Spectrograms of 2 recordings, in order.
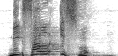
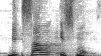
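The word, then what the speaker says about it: بِئْسَ الِاسْمُ: Bukan dibaca bi'sal ismu. Tapi bi'salismul fusuqo.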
